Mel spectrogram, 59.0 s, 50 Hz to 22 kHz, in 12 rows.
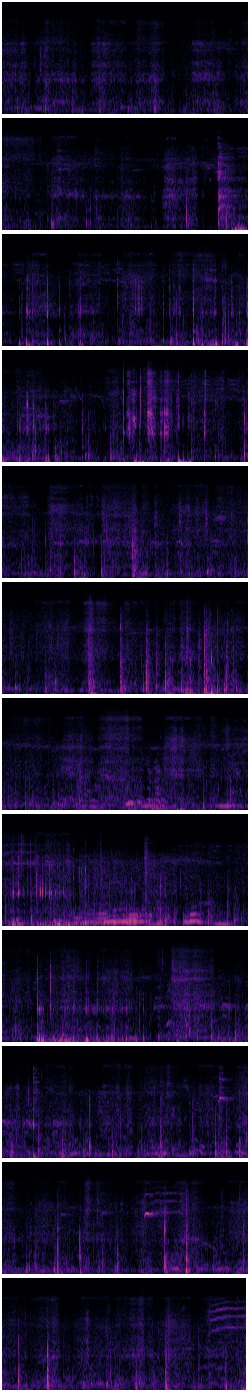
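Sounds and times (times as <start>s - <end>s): footsteps on stone paving: 0.0s - 59.0s.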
